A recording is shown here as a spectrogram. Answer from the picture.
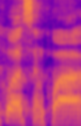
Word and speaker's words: Sinqua: You pronounce your name Sinqua. I always say Sinqua, so I'm sure I pronounce it wrong. Sinqua is interchangeable.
